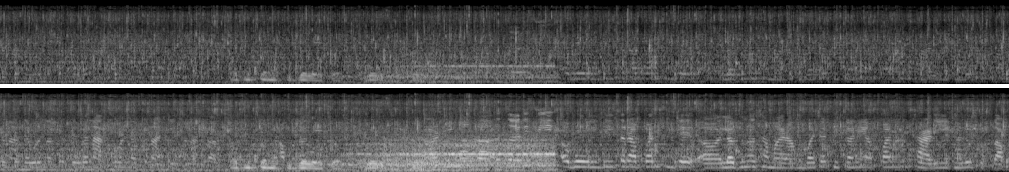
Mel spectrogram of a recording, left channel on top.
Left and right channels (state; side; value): quieter; left; 10.8 dB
